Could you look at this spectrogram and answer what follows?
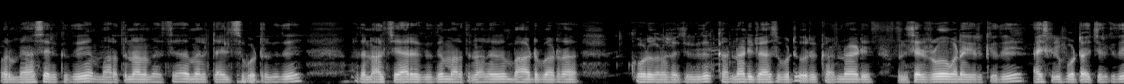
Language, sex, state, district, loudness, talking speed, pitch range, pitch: Tamil, male, Tamil Nadu, Kanyakumari, -18 LUFS, 145 wpm, 115-120 Hz, 120 Hz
